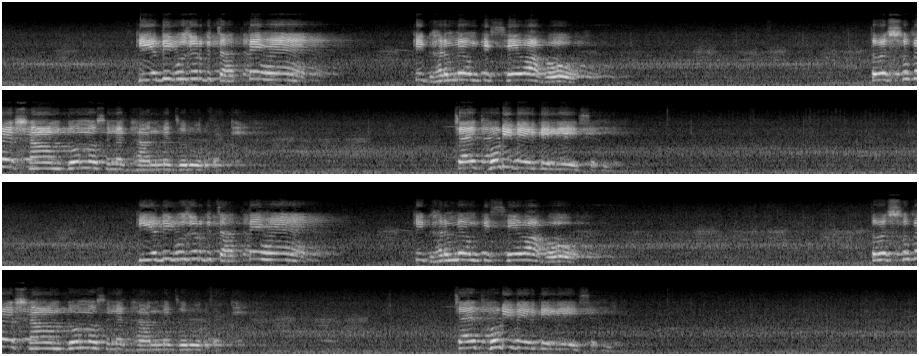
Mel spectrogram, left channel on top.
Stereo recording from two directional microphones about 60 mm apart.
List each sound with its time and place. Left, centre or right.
1.3 s a man's voice: left
8.6 s a man's voice: left
13.7 s a man's voice: left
